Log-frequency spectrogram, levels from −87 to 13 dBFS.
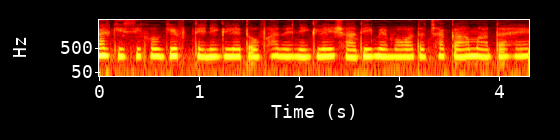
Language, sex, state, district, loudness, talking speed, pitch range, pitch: Hindi, female, Haryana, Jhajjar, -15 LUFS, 235 wpm, 225-235 Hz, 230 Hz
